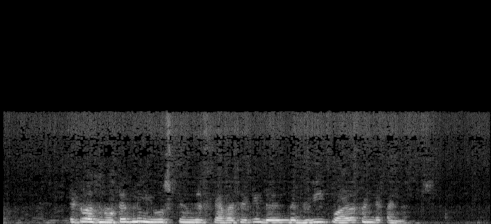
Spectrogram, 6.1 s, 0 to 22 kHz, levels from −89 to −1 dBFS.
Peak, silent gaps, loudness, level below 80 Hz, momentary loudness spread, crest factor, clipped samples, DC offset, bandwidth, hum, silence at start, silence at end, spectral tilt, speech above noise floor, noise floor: -6 dBFS; none; -21 LUFS; -66 dBFS; 11 LU; 16 dB; under 0.1%; under 0.1%; 11.5 kHz; none; 0.85 s; 1.05 s; -7.5 dB/octave; 37 dB; -58 dBFS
